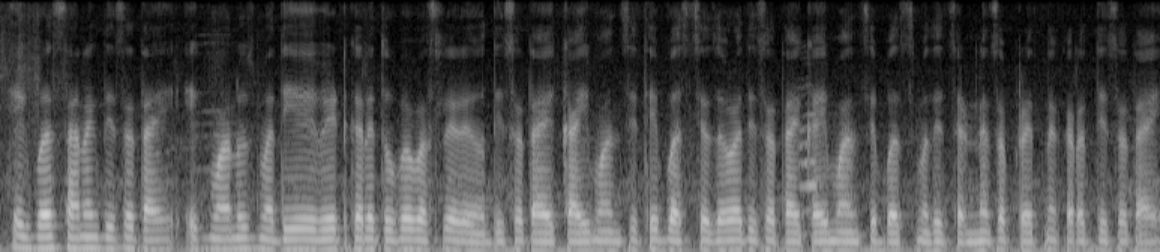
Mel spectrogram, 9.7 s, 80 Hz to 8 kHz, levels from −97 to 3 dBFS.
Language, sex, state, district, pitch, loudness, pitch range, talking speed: Marathi, male, Maharashtra, Aurangabad, 115 Hz, -27 LUFS, 105-120 Hz, 185 wpm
